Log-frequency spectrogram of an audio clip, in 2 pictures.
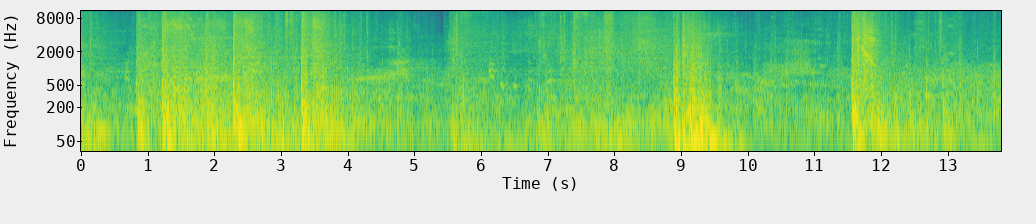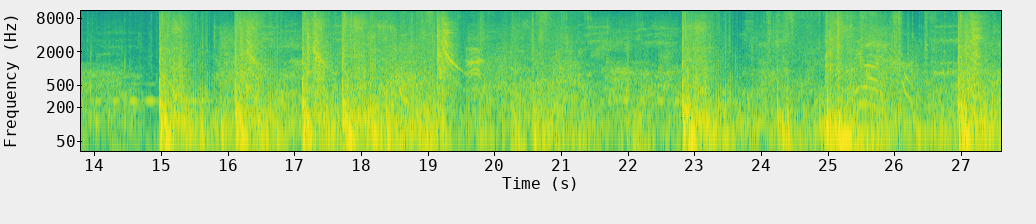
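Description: Energy weapon fire crackles and buzzes in loud bursts.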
